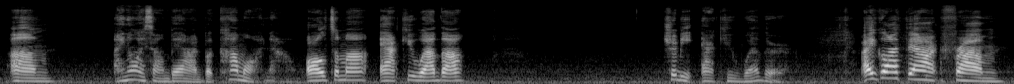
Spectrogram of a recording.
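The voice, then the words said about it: Thick gravelly Boston accent. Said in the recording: “because of my accent... it does sound like I goggle with gravel and have a pound of macaroni in my mouth when I talk... Boston accent... Goggles with gravel, pound of macaroni in the mouth”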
